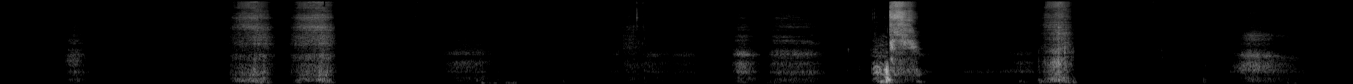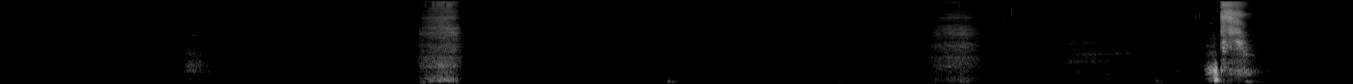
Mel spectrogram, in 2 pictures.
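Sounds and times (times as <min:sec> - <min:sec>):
woman sneezing: 0:08.8 - 0:09.2, 0:25.6 - 0:26.2
breathy inhales: 0:24.2 - 0:25.1.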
